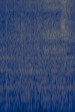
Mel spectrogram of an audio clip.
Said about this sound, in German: Wenn ihr jetzt gerade so ein Rauschen im Hintergrund hört, mein Drucker kalibriert sich gerade, ich kann es jetzt leider nicht ändern, müssen wir an dieser Stelle leider mitleben.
